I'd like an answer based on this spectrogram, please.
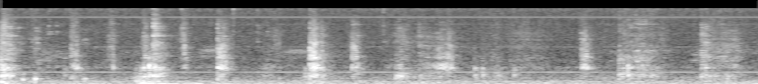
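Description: Spatula scraping and knocking through gram flour and semolina roasting in ghee in a non-stick kadai, in faint, irregular strokes about two a second.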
